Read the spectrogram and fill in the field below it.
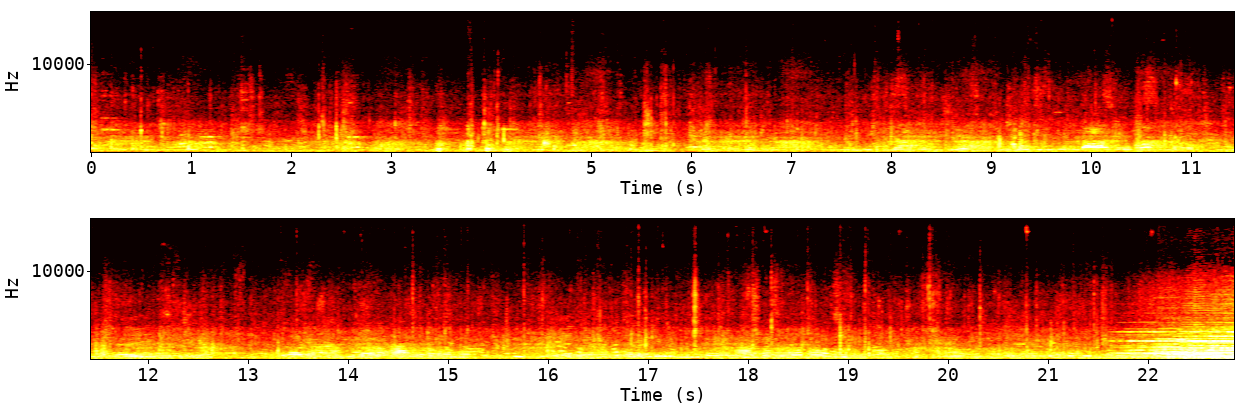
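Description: Many footsteps shuffle on a paved road.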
